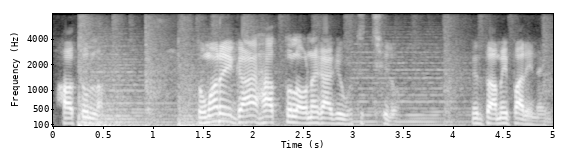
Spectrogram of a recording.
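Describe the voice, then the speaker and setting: A man's voice: medium pitch, quick pace, soft background music, close to an everyday voice. An actor playing a young husband who angrily confronts his wife and her sister for insulting his father. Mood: furious. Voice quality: shouting, indignant. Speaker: actor in a family drama.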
